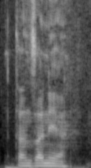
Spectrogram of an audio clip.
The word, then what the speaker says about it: Tanzania: What, what's the right way to say it? Tanzania.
